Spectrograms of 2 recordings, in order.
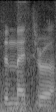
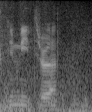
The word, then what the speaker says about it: Demetra: And the NPC that sells you the skills is Demetra or Dimitra, depending on how you want to pronounce it. Greek name, so it's probably pronounced Demetra, but oh, whoa, whoa, whoa, whoa.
